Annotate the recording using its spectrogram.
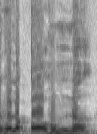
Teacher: جزم والے میم کو ظاہر کر کے پڑھیں گے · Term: اظہار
